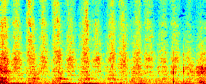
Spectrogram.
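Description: Faint scratchy rubbing of a soft pastel stick on paper as colour is laid down in short strokes.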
